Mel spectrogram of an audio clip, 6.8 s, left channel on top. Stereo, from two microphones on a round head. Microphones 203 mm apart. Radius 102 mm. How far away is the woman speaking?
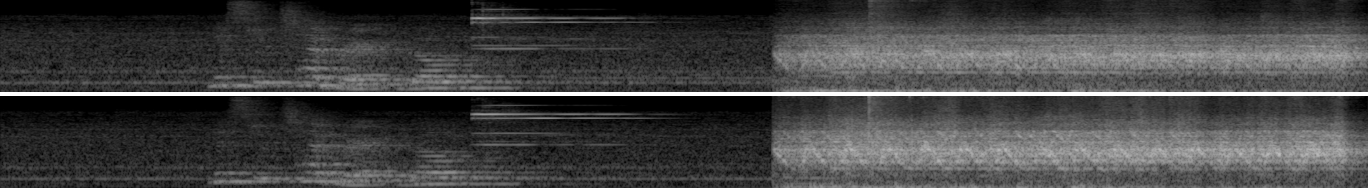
About 3 m.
